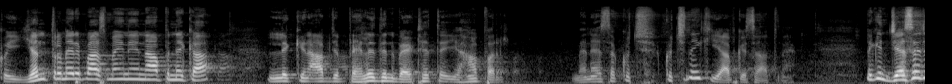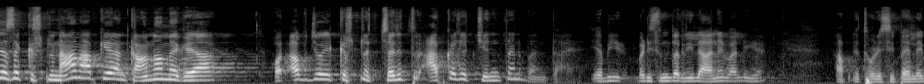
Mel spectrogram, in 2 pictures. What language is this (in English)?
Hindi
